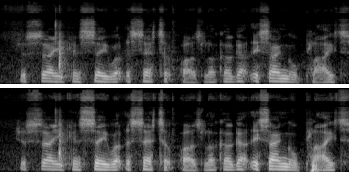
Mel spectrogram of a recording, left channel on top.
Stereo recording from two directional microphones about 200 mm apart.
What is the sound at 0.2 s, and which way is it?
Speech, centre (ahead or behind).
